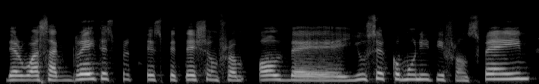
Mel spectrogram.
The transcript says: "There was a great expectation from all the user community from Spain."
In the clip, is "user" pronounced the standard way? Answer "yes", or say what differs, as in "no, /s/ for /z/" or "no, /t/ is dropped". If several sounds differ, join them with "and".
no, /s/ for /z/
